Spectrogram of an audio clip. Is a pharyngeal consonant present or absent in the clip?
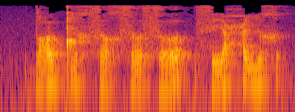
present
